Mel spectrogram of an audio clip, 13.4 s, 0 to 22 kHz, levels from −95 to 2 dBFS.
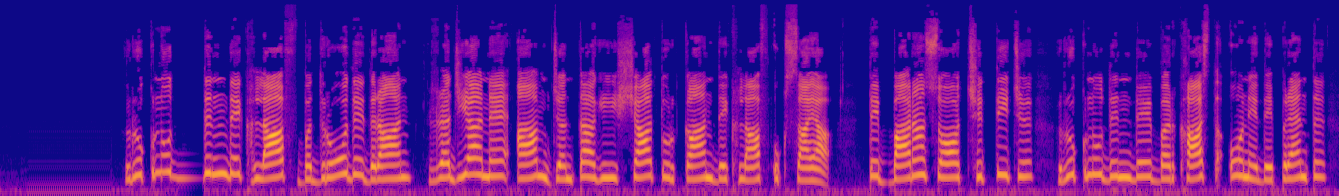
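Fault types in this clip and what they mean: System hang loop: a 20 ms slice repeats 41 times from 0.3 to 1.12 s, a steady 50 Hz buzz rather than a fading fill, losing roughly 0.7 s.
Call audio freeze: just before "दे खलाफ बिद्रोह् दे", a 244 ms fading fill, likely from held-up packets; the audio then resumes where it stopped, with nothing lost.
Jitter buffer speed-up: after "गी शाह् तुर्कान दे", from 7.41 to 8.82 s, the speech runs about 5% faster at unchanged pitch, as short pitch-period pieces are removed.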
